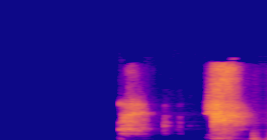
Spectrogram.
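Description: Two short, sharp breath sounds from a person, the second longer and louder, about two-thirds of a second apart.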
